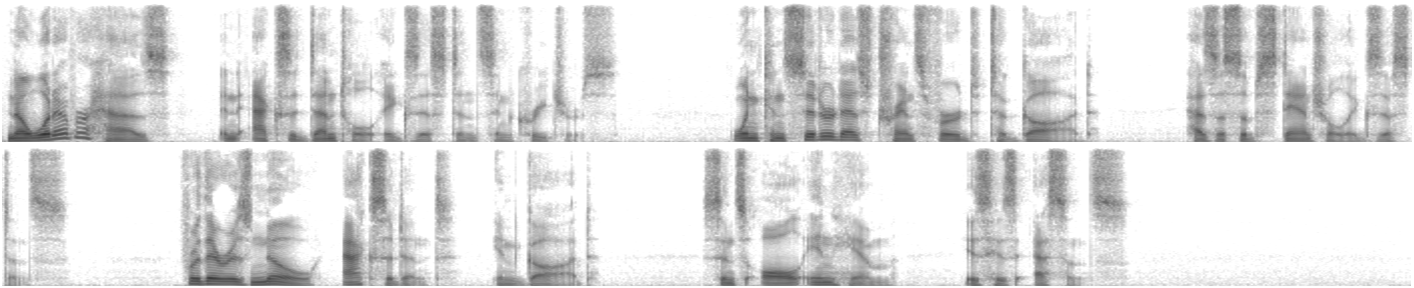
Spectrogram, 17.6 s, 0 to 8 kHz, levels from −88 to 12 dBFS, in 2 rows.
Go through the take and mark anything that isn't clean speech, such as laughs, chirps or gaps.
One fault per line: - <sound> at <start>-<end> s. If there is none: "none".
none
